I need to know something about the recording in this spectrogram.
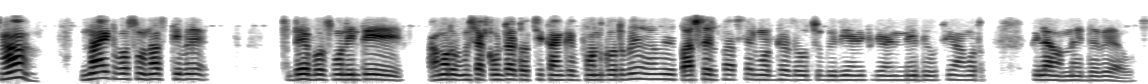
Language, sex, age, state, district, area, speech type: Odia, male, 45-60, Odisha, Nabarangpur, rural, conversation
